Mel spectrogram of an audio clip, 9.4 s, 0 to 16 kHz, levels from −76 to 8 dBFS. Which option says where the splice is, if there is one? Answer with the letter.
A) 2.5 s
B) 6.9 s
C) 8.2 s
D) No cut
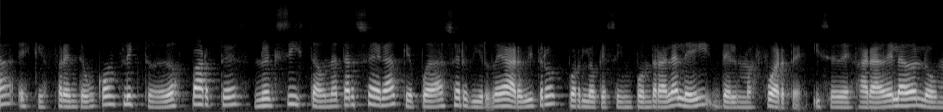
A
